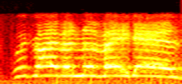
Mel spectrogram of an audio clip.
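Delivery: acted very high scream, very slowly dragged out. Describing a friend who suddenly stands up, retelling a friend's scream. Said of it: "one of your friends stands up and screams".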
